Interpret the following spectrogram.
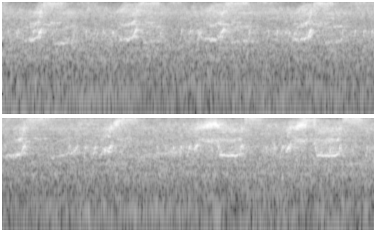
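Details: In Japan during summer, a cicada near a flowing stream gives a rhythmic, buzzy song pulsing roughly once a second, with short high chirps between beats and constant water noise beneath.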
